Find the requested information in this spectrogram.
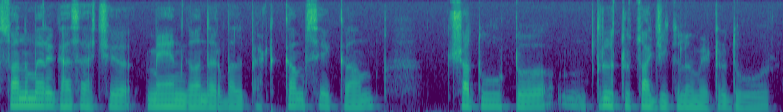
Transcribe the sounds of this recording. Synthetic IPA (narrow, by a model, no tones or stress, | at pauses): swɐnmɐɾɡʱɐsɐst͡ʃʰimeːnɡɐ̃ːnd̪ɐɾbɐlpʲeʈʰkɐmsekɐm | ʃɐt̪uːʈ | t̪ɾiːʈut͡saːd͡ʒikiloːmiːʈɐɾd̪uːɾ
